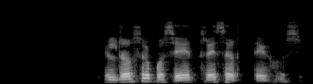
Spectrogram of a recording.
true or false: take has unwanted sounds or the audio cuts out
false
